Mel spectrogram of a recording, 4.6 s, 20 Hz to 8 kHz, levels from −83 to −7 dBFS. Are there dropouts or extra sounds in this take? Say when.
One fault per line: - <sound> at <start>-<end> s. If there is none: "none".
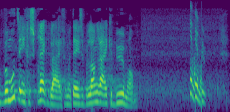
- chirp at 3.8-4.1 s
